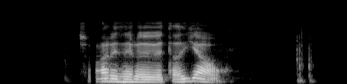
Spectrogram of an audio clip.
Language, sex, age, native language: Icelandic, male, 20-29, Icelandic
